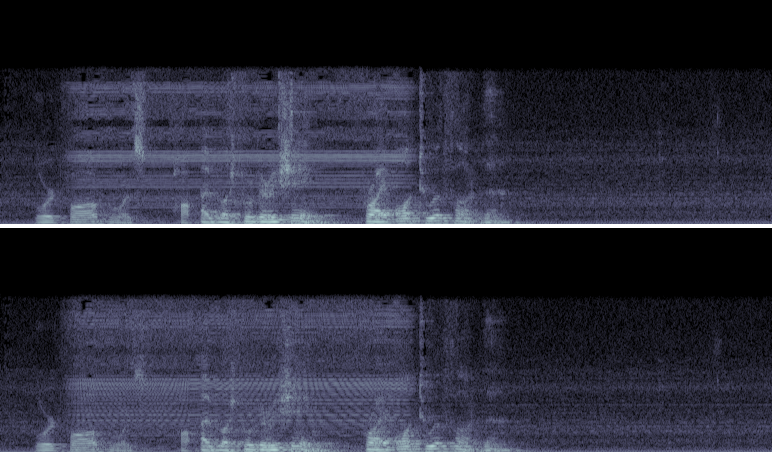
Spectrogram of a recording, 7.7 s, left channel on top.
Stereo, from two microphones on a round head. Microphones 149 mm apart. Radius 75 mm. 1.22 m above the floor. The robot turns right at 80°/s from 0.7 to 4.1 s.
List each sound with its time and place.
0.3 s a man speaking: 5° left, 0.6 m; by 1.9 s 105° left, 0.6 m
2.0 s a man speaking: 5° right, 1.5 m; by 5.1 s 160° left, 1.5 m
